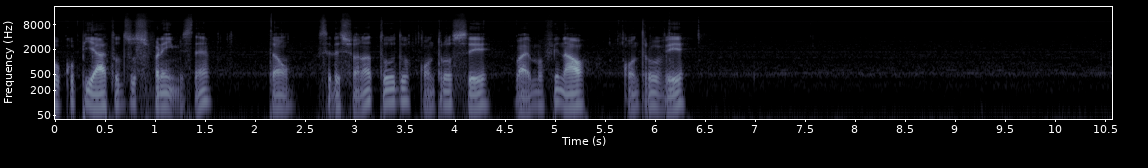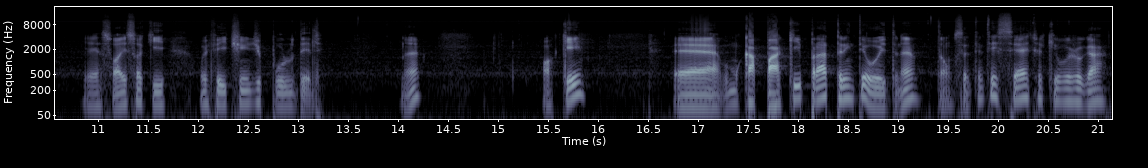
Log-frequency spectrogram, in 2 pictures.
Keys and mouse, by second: 1.5 a, 2.0 a, 4.1 ctrl+c, 4.1-9.4 drag, 5.6 ctrl+v, 13.8-21.1 drag.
